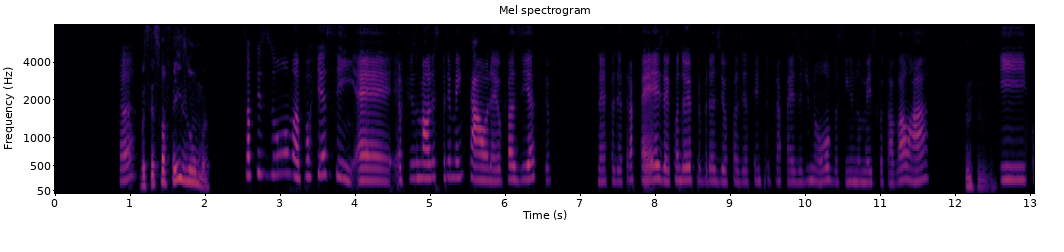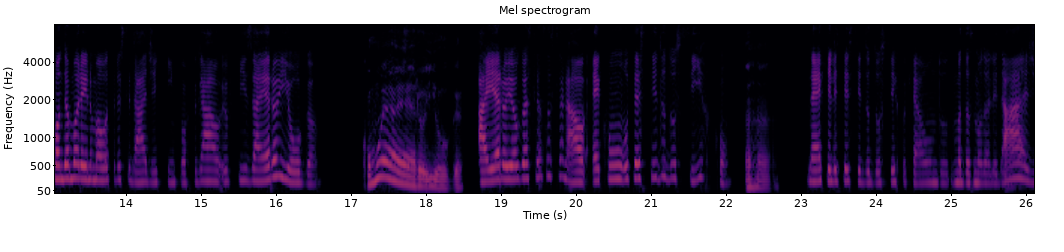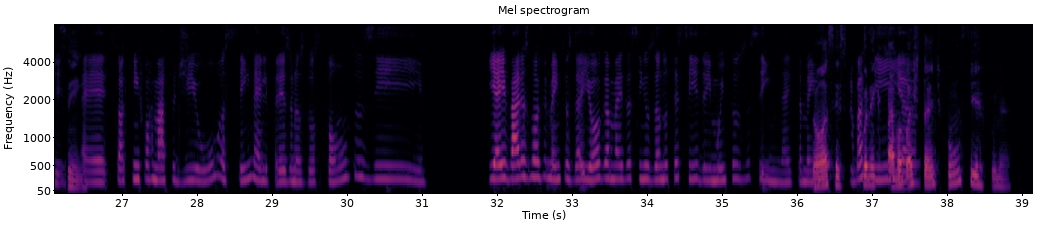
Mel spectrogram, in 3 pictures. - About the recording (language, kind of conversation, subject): Portuguese, advice, Por que eu acordo sem energia e como posso ter mais disposição pela manhã?
- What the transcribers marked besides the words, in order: tapping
